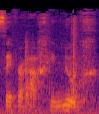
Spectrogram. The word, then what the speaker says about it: Sefer HaChinuch: So the Sefer Chinuch, also known as the Chinuch, in case you ever hear it that way, the Chinuch. Really, it should be pronounced Sefer HaChinuch, but you'll hear it Sefer Chinuch or the Chinuch.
